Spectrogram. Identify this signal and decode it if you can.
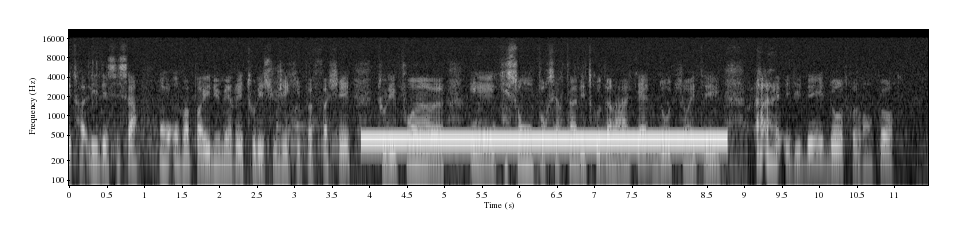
Telephone call progress tone (425 Hz plan, as in most of Europe), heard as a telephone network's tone, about 420 Hz. Dial tone.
